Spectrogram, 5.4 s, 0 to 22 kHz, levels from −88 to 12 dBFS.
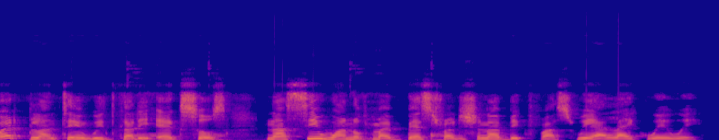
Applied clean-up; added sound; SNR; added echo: neural mask model Resemble Enhance denoiser.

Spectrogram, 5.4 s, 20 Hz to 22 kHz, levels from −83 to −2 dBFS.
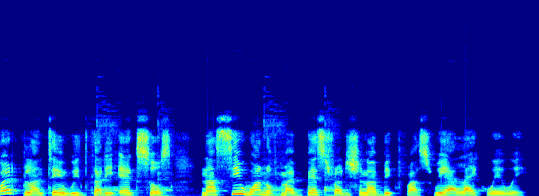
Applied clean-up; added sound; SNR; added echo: none; Fart; 19 dB; none.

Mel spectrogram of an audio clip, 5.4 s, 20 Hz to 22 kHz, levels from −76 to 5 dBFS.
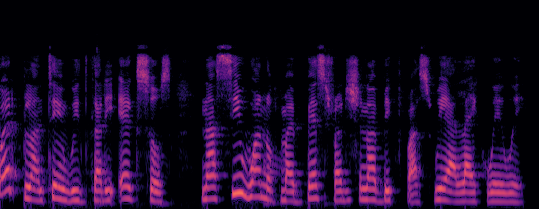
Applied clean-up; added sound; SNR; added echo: neural mask model DeepFilterNet 3.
